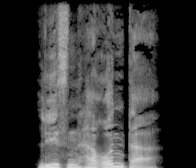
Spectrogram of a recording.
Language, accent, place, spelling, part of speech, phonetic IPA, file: German, Germany, Berlin, ließen herunter, verb, [ˌliːsn̩ hɛˈʁʊntɐ], De-ließen herunter.ogg
- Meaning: first/third-person plural preterite of herunterlassen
